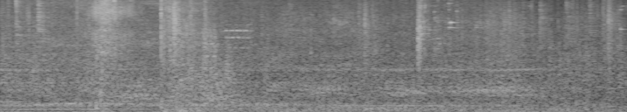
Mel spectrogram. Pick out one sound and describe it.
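Footsteps thud on a metal roof.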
